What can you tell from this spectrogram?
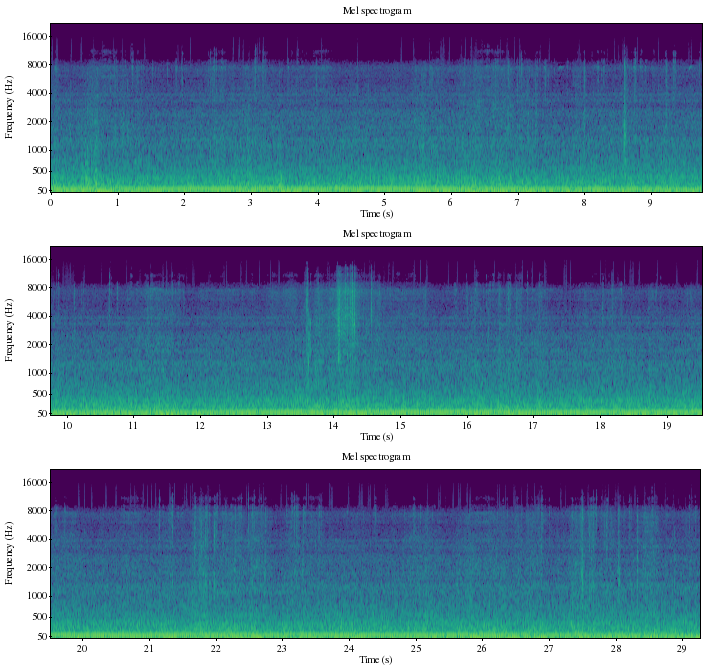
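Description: A truck's engine and tyres heard from inside the cab while driving slowly along a snow-covered road: a steady low drone.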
